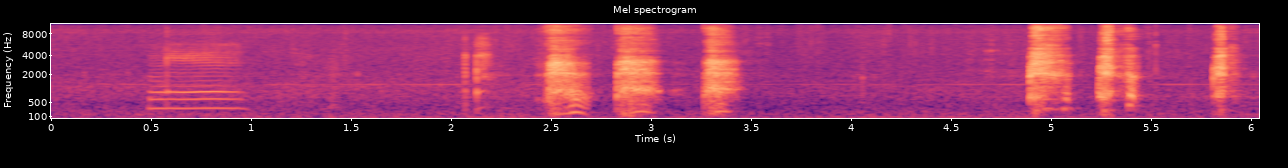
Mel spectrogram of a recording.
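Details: Four-month-old girl fake-coughing on cue after teaching herself: a short vocal coo, then two groups of brief, light, voluntary cough-like bursts.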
